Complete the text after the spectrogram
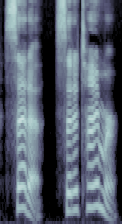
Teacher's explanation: That little connection between set and a. It should be really fast, almost like one sound.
